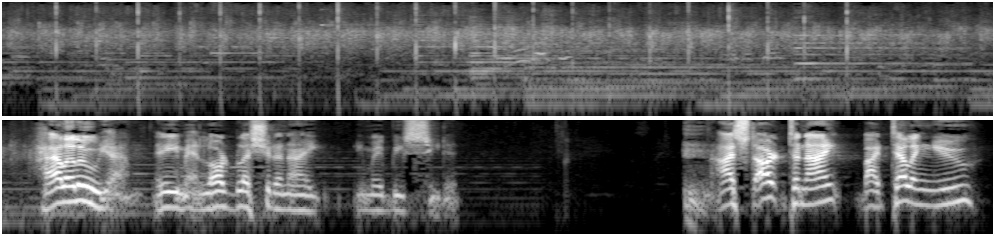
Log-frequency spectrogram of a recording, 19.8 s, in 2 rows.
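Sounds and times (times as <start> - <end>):
audience clapping hands: 0.0 - 11.2
speech: 10.4 - 14.5, 17.1 - 19.7.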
